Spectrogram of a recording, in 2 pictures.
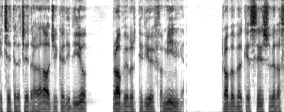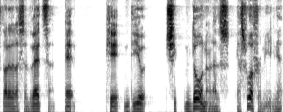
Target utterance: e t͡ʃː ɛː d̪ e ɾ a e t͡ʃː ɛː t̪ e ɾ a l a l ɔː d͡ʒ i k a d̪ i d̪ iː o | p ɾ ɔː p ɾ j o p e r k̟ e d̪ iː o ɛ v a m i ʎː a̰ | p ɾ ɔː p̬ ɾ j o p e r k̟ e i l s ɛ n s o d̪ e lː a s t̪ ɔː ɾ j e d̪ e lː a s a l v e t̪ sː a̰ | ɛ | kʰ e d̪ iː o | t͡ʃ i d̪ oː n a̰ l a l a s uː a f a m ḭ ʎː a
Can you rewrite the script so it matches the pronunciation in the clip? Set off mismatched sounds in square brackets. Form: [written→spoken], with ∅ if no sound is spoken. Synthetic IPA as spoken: e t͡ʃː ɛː [d̪→t̪] e ɾ a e t͡ʃː ɛː t̪ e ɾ a l a l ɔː d͡ʒ i k a d̪ i d̪ iː o | p ɾ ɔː p ɾ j o p e r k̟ e d̪ iː o ɛ [v→f] a m i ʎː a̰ | p ɾ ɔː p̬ ɾ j o p e r k̟ e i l s ɛ n s o d̪ e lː a s t̪ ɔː ɾ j [e→a] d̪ e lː a s a l v e t̪ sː a̰ | ɛ | kʰ e d̪ iː o | t͡ʃ i d̪ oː n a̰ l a l a s uː a f a m ḭ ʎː a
